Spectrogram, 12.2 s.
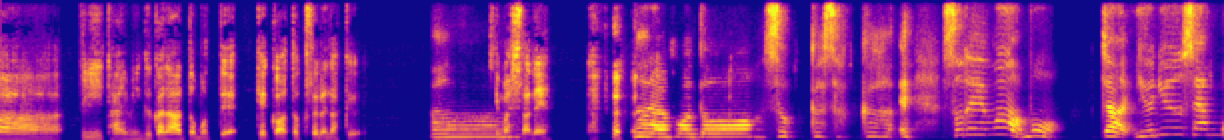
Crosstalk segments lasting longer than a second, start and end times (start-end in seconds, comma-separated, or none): none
